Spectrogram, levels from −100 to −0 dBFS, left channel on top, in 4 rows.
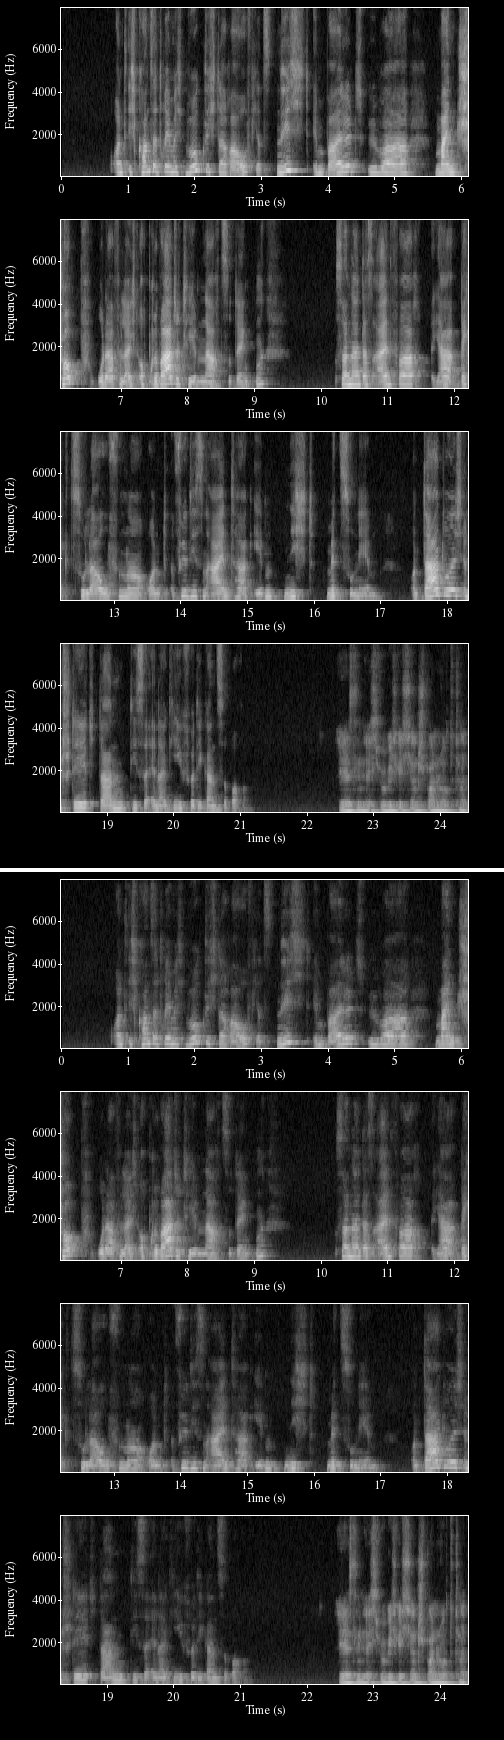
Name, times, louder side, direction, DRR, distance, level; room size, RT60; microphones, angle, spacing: voice 1, 0.8-5.4 5.6-9.3 10.2-15.9 16.2-17.0 17.5-21.0, left 6 dB, 80° left, 0.4 m, -30 dB
voice 2, 22.4-24.4, equal, 25° right, 0.6 m, -34 dB
5.2 x 2.4 x 3.3 m
head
